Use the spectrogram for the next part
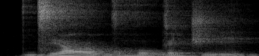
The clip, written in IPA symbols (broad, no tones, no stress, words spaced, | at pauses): d͡zeʕu ɡoɦoɡæ t͡ʃi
